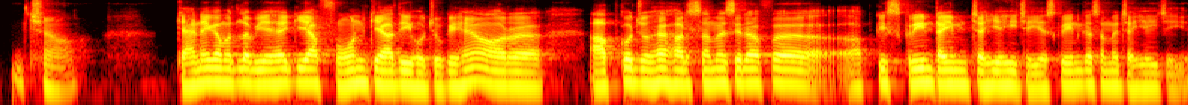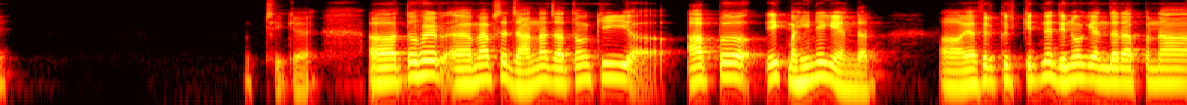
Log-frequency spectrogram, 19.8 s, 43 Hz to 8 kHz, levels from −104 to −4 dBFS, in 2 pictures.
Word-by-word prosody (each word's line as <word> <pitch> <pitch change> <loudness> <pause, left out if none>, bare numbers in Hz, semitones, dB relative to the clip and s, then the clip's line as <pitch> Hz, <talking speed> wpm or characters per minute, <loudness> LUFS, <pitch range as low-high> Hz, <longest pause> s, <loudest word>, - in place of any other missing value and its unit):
अच्छा। 115 -4 -6 1.1
कहने 120 +4 +2
का 135 - +3
मतलब 130 -1 -1
ये 125 0 +2
है 130 0 +3
कि 135 +1 -1
आप 130 0 +4
फ़ोन 130 0 -3
के 130 - +2
आदि 120 0 +3
हो 110 - -3
चुके 110 +2 -3
हैं 130 +4 -1
और 125 -5 0 0.8
आपको 115 +4 0
जो 125 - 0
है 135 0 +3
हर 125 -1 +2
समय 130 +1 -1
सिर्फ 130 0 0
अ, 125 -4 -1
आपकी 110 +3 -6
स्क्रीन 130 +2 +2
टाइम 125 -1 +3
चाहिए 120 +1 +1
ही 120 -1 -2
चाहिए। 105 -1 -5
स्क्रीन 120 0 -3
का 120 - -2
समय 115 0 -6
चाहिए 105 -1 -6
ही 105 - -7
चाहिए। 105 0 -14 2.2
ठीक - - -15
है। - - -12
अ, 140 +1 -1
तो 180 0 +3
फिर 200 0 +4
अ, 135 0 +2
मैं 160 +3 +3
आपसे 160 0 0
जानना 130 +7 +2
चाहता 140 0 0
हूँ 160 +1 -3
कि 170 -1 +1
अ, - - -1 0.4
आप 155 +1 +3 0.4
1 175 +1 +5
महीने 150 +7 +1
के 160 - +7
अंदर 105 -2 -3 0.5
अ, 115 0 -1
या 125 - +3
फिर 150 +1 -1
कि 155 - -2
कितने 165 +4 +1
दिनों 160 +3 +2
के 155 - +3
अंदर 140 -2 +1
अपना 135 0 -1
130 Hz, 185 wpm, -23 LUFS, 115-140 Hz, 2.2 s, के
